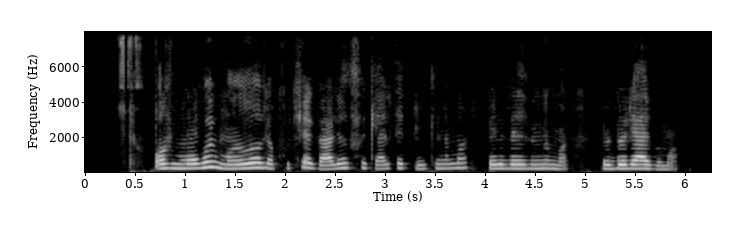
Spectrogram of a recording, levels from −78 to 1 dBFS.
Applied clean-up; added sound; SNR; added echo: neural mask model DeepFilterNet 3.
